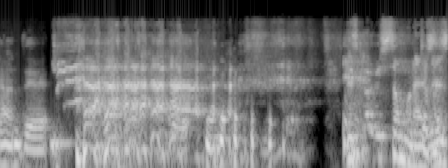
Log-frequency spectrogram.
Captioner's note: laughter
